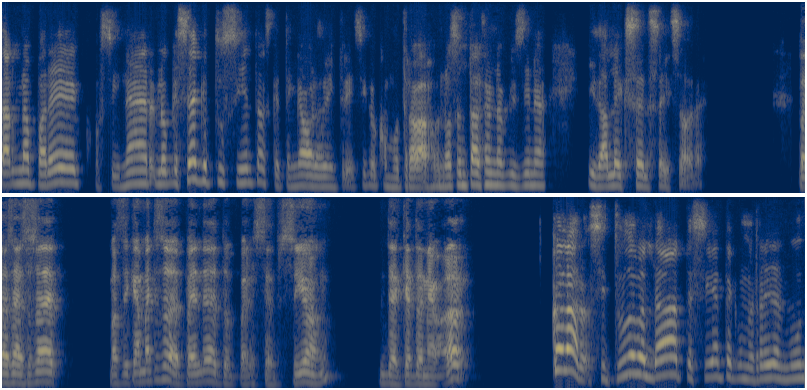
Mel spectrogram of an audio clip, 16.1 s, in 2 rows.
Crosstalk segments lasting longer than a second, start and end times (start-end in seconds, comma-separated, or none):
none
